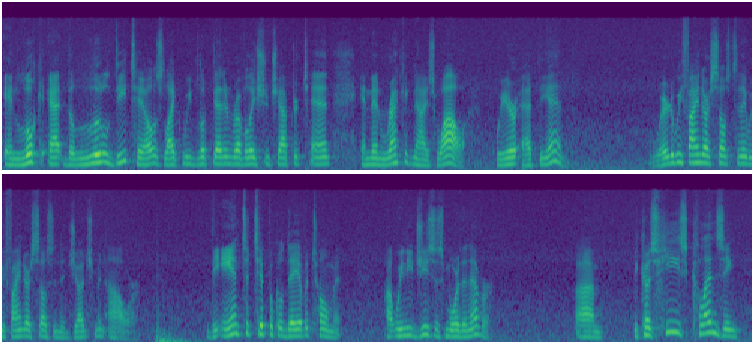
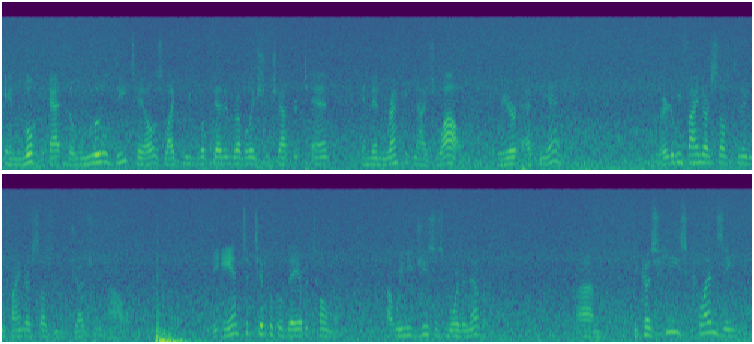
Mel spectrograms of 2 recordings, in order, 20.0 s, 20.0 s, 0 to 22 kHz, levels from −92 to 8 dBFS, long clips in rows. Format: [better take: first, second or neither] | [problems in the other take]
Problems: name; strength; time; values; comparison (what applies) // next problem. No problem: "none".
first | hiss; loud; throughout; 5 dB below the speech; faint in the first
